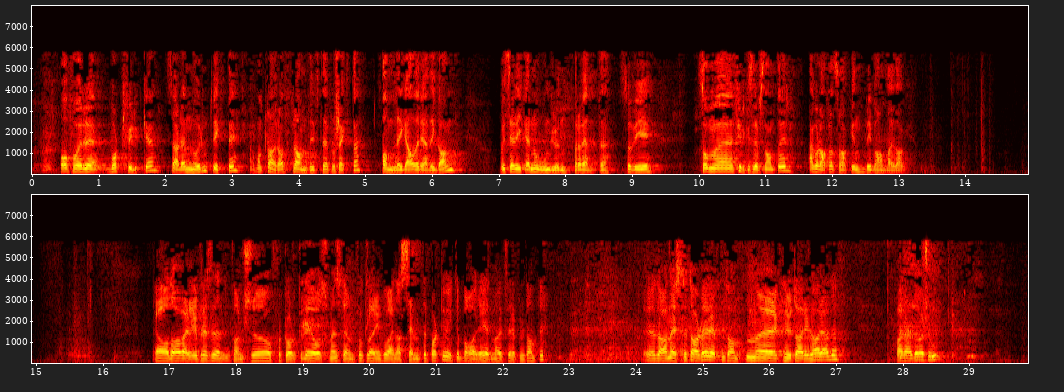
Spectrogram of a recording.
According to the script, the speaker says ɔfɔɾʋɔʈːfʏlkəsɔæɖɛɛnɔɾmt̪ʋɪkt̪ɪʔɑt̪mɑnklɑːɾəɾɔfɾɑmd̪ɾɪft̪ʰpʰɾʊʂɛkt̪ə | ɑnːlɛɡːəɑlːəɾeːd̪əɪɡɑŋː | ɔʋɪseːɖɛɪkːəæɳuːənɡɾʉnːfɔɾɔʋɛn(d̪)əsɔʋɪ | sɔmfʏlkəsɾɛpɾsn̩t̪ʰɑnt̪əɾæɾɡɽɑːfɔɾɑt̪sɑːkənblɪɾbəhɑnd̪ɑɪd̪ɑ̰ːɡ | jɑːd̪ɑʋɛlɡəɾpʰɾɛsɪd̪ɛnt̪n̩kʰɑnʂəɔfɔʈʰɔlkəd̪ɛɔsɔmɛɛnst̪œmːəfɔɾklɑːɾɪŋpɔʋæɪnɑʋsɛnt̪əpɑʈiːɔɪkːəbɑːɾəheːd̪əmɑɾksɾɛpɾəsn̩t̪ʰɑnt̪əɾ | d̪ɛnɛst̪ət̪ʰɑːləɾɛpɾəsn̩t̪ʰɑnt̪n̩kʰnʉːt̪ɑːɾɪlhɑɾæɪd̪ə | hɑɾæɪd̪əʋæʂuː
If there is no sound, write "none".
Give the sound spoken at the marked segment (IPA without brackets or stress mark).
t̪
